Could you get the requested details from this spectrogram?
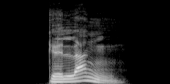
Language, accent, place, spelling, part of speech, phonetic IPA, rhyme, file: German, Germany, Berlin, gelang, verb, [ɡəˈlaŋ], -aŋ, De-gelang.ogg
- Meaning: 1. first/third-person singular preterite of gelingen 2. singular imperative of gelangen 3. first-person singular present of gelangen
